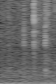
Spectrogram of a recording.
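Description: A few soft, quiet clicks of typing on a computer keyboard, two or three keystrokes in a brief burst with no voice over them.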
